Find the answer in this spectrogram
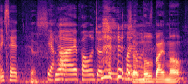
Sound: laughter

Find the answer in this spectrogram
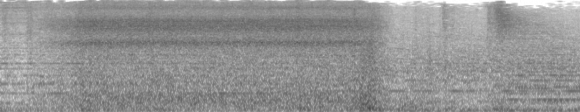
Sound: fire roaring

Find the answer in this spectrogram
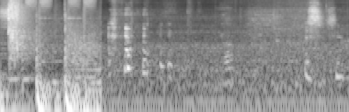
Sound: laughing

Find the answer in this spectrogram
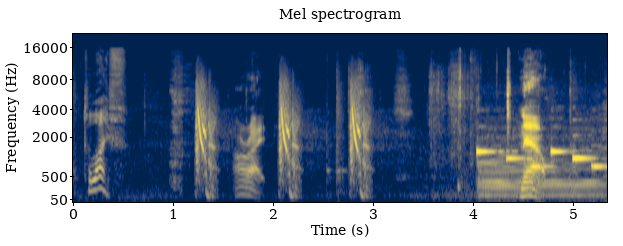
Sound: silenced gunshots booming

